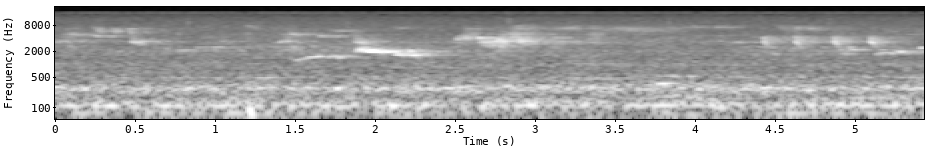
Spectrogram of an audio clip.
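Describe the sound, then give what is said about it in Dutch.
Soft, scattered birdsong chirps and trills from birds all around, over a steady low ambient hum, with no voices, the calls overlapping loosely without a regular rhythm. “En luister naar de geluiden van de vogels om je heen.”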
